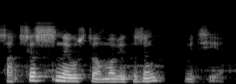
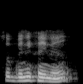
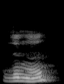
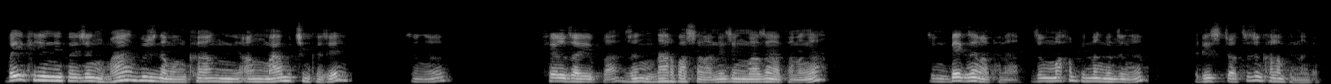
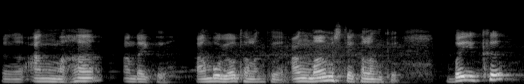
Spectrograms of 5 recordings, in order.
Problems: none marked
